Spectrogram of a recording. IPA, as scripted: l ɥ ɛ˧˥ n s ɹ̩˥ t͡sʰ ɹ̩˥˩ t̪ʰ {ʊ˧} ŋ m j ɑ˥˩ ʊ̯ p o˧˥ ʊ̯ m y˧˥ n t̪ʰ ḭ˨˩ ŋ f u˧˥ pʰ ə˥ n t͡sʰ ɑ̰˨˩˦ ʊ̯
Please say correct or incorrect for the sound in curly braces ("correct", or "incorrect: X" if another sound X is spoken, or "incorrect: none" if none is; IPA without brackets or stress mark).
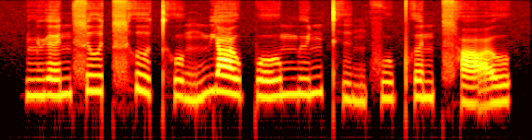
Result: incorrect: ʊ̰˨˩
